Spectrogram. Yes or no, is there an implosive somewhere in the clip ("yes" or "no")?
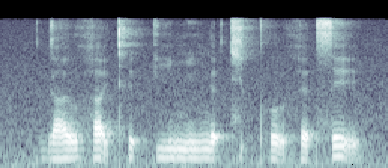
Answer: no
